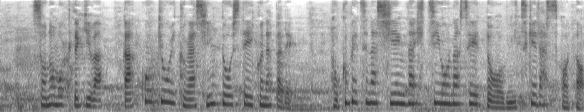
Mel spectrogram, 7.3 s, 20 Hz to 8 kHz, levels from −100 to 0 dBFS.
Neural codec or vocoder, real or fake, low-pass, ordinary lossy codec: codec, 16 kHz, 4 kbps, X-Codec, WavLM features, trained on Multilingual LibriSpeech; fake; none; none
